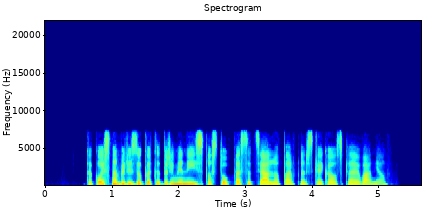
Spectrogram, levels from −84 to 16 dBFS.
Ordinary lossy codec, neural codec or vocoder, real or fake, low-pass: none; codec, 16 kHz, 0.5 kbps, FunCodec, trained on Chinese and English, 25 frames a second; fake; 7.2 kHz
